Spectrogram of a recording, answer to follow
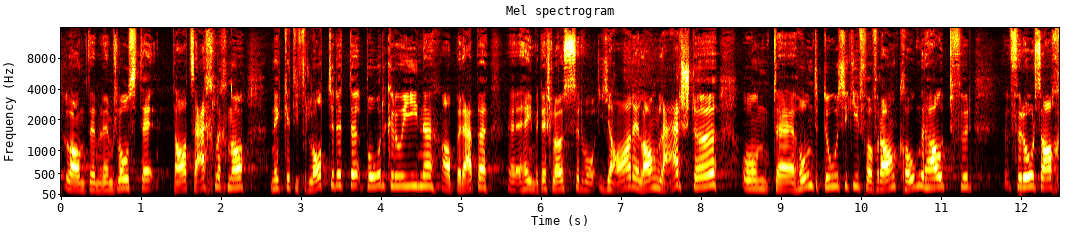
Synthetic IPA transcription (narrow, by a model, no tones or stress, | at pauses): lɑnd̪əməɾɑmʃlʊsd̥̪ɛ | tʰɑːtsæχləχnɔ | nɪɡɛd̥ifəɾlɔt̪əɾət̪əb̥ʊɾɡɾuiːnəɑb̥əɾæb̥əhɛɪməɾdɛʃlœsəɾʋɔjɑːɾəlɑŋlæːɾʃtœːʊndɛːɦʊnd̪ərtːuːsiɡifɔfɾɑŋkʰχəʊŋːəɾɦhɑwtfʏɾ | fəɾuːɾsɑχ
